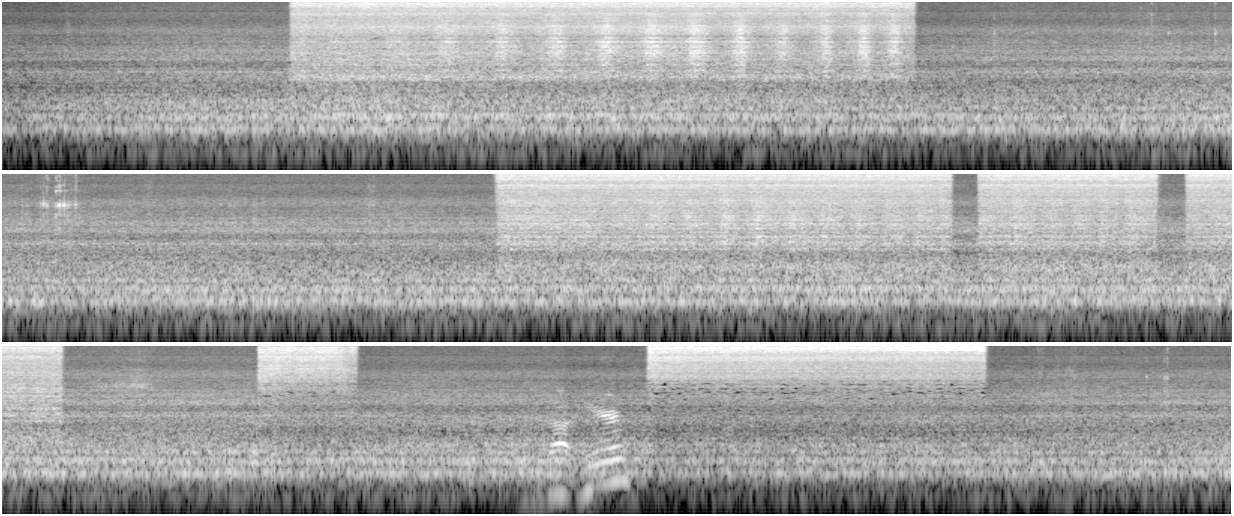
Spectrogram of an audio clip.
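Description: Airbrush spraying paint in bursts of hiss: one long burst of about five seconds early on, then a run of shorter bursts of a second or several from about halfway through. A steady fan-like hum runs underneath.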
